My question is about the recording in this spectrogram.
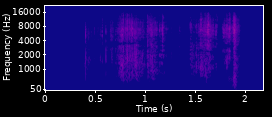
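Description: Crisp saree fabric rustling and crinkling as folded sarees are handled and set down, in two spells, the second ending in a sharp crackle.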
